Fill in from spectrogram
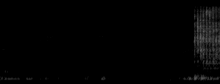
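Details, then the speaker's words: Failed Miele S5211 vacuum cleaner motor, removed and clamped in a vise, turned by hand with a socket: faint scraping and clicking, then a short, harsh, gritty grind, after a catastrophic motor failure. "take a socket when I turn it you'll hear grinding"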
